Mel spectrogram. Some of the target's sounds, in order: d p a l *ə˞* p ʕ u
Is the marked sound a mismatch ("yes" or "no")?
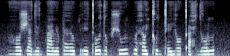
no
